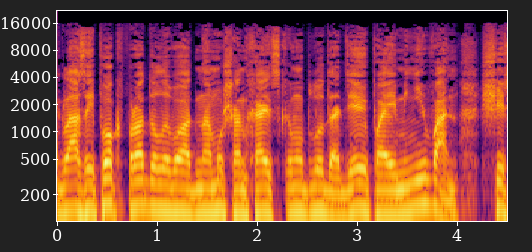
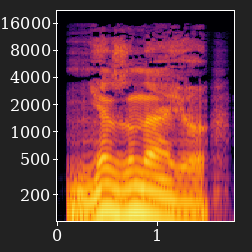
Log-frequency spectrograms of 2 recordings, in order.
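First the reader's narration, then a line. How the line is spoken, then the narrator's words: Gloomy pronouncement. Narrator (Russian): мрачно изрек Танпо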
